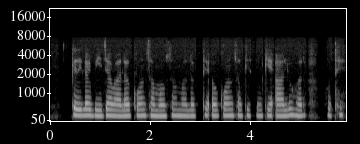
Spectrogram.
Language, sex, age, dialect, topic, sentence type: Chhattisgarhi, female, 31-35, Northern/Bhandar, agriculture, question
